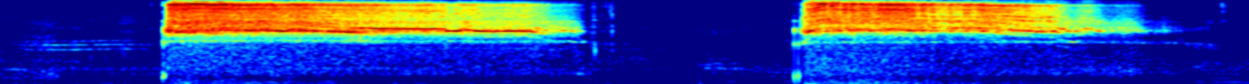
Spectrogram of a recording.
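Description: A person's long 'shhh' shushing sound to lull a baby to sleep, given twice, each lasting about two seconds, with a short quiet pause between.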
